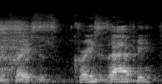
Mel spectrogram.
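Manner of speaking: ordinary delivery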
